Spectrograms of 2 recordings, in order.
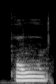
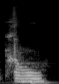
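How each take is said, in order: First: "Poem" said before the fix; first take of "Poem" ahead of the correction; first try at poem. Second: "poem" said again, lower and softer; "poem" repeated lower and quieter as the fix; corrected poem. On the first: Correcting himself on the word "Poem", the first take. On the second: Correcting himself on the word "poem", the lower softer retake. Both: Shown as a demonstration. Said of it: "Poem, I mean".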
